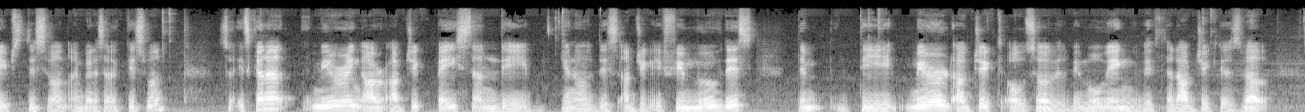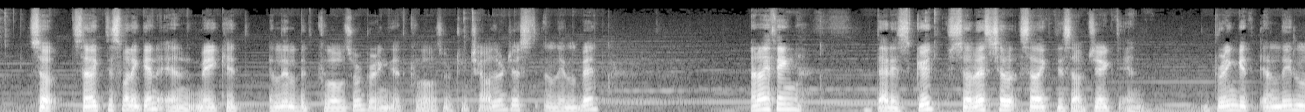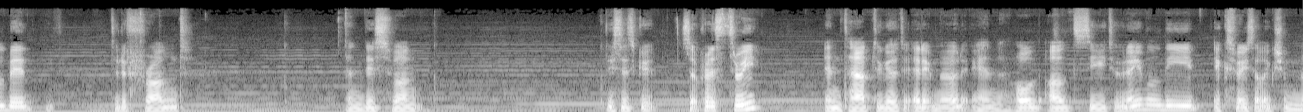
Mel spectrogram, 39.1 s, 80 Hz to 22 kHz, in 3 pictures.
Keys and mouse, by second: 1.7 click, 5.6 click, 7.5 g, 14.7 g, 15.0 x, 18.8 shift+middle drag, 22.4 click, 24.3 g, 24.6 y, 25.5 x, 26.5 y, 33.5 KP_3, 34.7 Tab, 36.8 alt+z.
